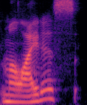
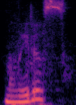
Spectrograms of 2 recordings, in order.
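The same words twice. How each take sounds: First: Mellitus with a long "eye" in the middle, muh-LIE-tus; trying a pronunciation. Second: Mellitus with an "ee" in the middle, muh-LEE-tus; trying another pronunciation. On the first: Reader unsure of the term asks Sabrina, mellitus said muh-LIE-tus. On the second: Reader unsure of the term tries Mellitus as muh-LEE-tus, questioning. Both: Shown as a demonstration. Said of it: "I don't know how to say it".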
